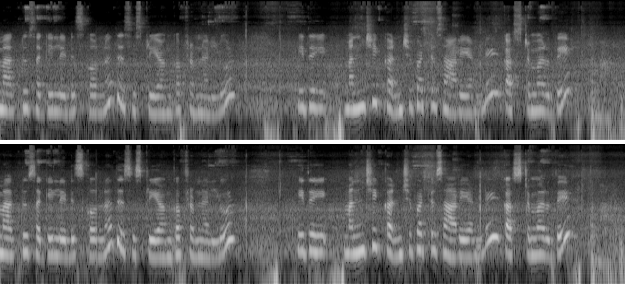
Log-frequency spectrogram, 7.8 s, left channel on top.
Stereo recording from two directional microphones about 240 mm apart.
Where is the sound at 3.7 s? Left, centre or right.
Centre.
